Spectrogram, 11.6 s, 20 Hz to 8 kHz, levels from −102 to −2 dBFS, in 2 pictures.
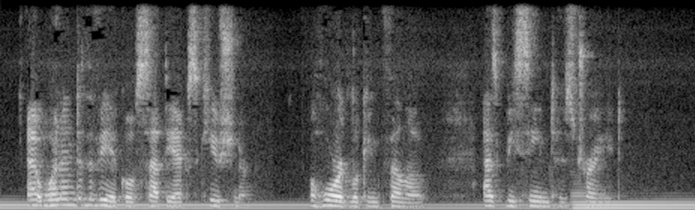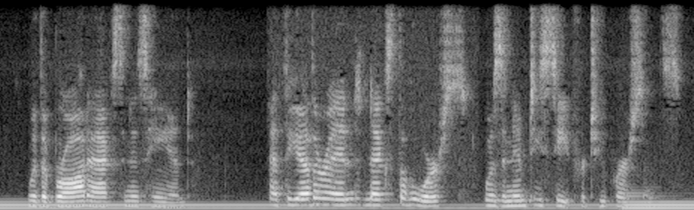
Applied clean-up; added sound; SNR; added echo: none; Bass guitar; 8 dB; none.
